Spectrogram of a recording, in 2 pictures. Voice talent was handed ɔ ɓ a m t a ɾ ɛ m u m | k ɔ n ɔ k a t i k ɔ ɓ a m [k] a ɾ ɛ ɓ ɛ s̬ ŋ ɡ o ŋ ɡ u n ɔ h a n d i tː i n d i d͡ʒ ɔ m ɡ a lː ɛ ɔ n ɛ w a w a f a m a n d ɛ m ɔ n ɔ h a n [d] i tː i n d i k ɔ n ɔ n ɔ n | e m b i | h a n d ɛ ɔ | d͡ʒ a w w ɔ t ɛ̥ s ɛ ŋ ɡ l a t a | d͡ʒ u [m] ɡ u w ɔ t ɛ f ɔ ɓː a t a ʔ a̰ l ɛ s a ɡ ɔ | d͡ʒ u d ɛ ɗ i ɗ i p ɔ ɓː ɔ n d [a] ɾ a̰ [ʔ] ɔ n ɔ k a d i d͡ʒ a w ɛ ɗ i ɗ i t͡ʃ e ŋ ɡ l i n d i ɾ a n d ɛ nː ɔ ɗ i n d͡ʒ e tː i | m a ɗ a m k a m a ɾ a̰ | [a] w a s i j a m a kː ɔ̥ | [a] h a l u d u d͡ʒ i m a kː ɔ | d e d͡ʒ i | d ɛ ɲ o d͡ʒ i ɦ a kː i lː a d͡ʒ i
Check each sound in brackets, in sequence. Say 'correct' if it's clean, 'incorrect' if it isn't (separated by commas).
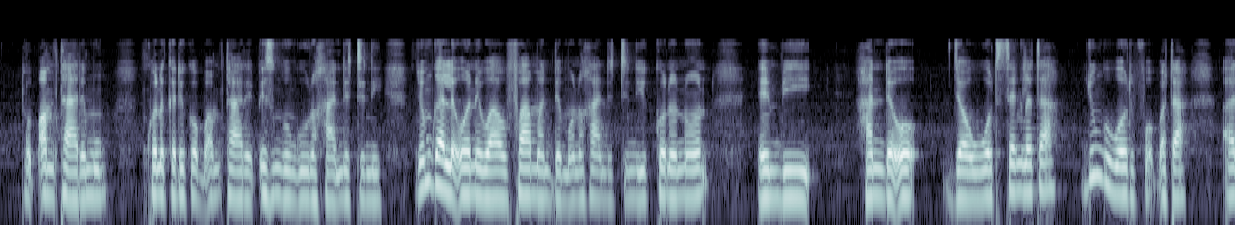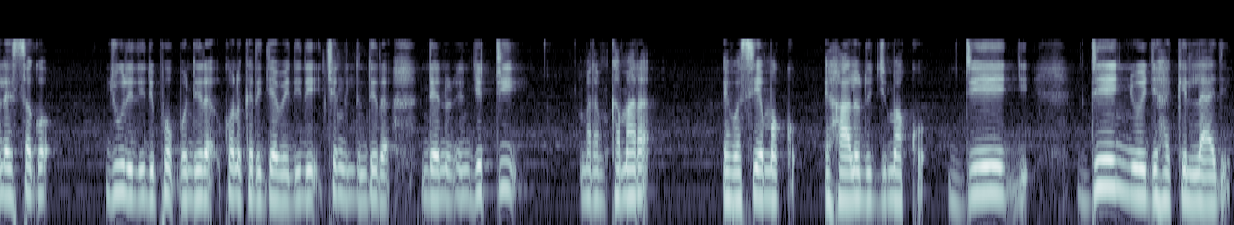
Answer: incorrect, correct, incorrect, incorrect, incorrect, incorrect, incorrect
